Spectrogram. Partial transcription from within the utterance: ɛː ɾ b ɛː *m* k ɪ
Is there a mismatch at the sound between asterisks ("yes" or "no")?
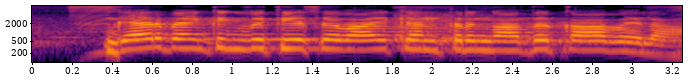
yes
